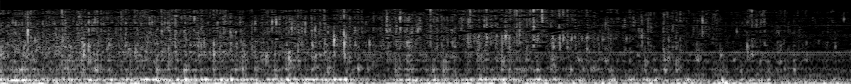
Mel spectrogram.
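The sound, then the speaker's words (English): Water pours steadily and continuously down into a pump pipe to soften the pump's leather, a full, gushing flow with a low hollow rumble, lasting the whole few seconds without any voices. “And so he would pour it down into that pipe.”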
